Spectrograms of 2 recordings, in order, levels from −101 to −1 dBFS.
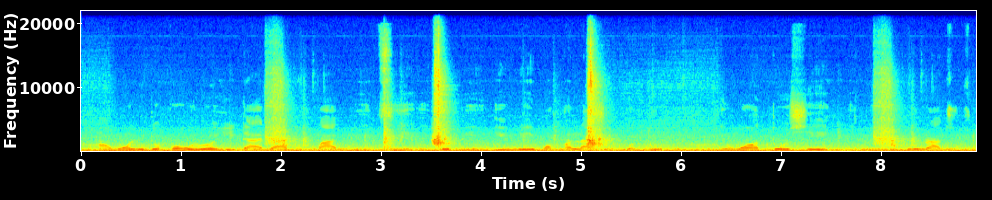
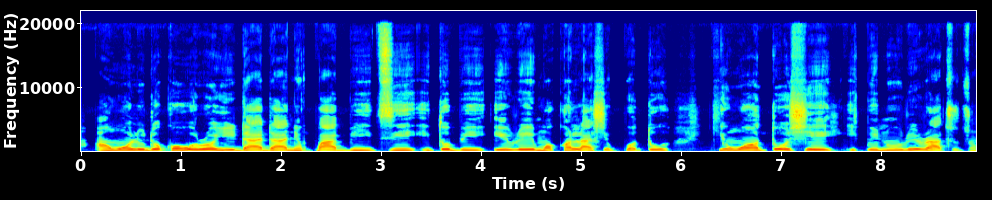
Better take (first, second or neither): second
